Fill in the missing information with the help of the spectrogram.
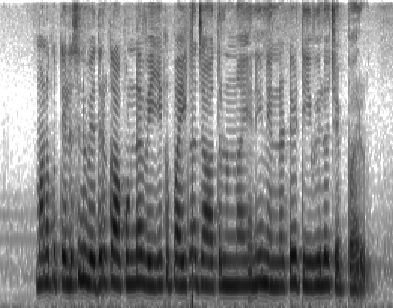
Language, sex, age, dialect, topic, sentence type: Telugu, female, 18-24, Utterandhra, agriculture, statement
